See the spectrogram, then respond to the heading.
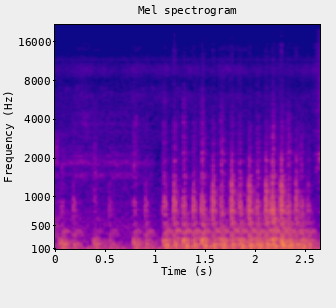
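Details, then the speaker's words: DeLorean rear wheel bearing, caliper removed, hub rocked by hand: quick series of loose metallic clunks, bearing moving around badly where there should be zero play; worn wheel bearing with excessive play, to be replaced. "you can hear it moving around like crazy"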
